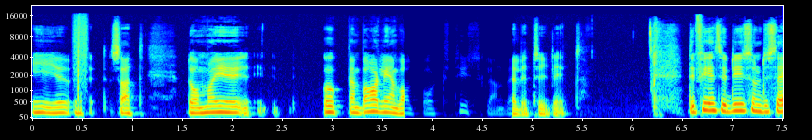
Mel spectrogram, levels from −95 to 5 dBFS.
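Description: At 0.40 s the radio link of an analogue FM wireless microphone fades as reflections cancel, so receiver noise surges up over the speech. This wireless microphone noise hit is heard as a short swish of static that clears by 0.58 s.

From 3.73 to 4.81 s the wanted signal is most likely lost while the path after the break stays live, causing an audio dropout to a faint residue. For about 1.08 s the speech cuts out abruptly, leaving only a faint trace roughly 35 dB below normal.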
